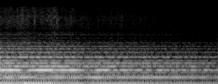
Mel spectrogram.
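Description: Channel logo outro sting: a sustained synthetic chord ringing out and fading away, with a ticking underneath.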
